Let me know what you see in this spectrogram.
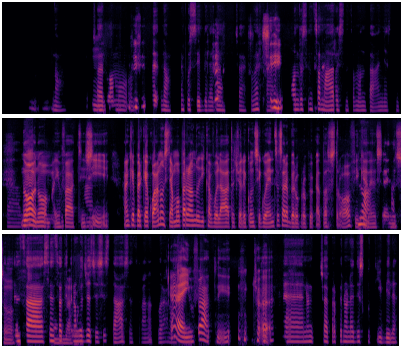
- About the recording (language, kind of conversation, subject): Italian, unstructured, Preferiresti vivere in un mondo senza tecnologia o in un mondo senza natura?
- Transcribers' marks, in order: static; giggle; scoff; other background noise; chuckle; unintelligible speech; distorted speech; unintelligible speech; "proprio" said as "propio"; unintelligible speech; unintelligible speech; chuckle; unintelligible speech; "cioè" said as "ceh"; "proprio" said as "propio"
